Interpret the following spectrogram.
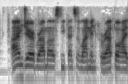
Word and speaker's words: Ramos: Ramos. So we've been saying it wrong this whole time, huh? Nah. People either say Ramos or Ramos. It's either or.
